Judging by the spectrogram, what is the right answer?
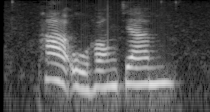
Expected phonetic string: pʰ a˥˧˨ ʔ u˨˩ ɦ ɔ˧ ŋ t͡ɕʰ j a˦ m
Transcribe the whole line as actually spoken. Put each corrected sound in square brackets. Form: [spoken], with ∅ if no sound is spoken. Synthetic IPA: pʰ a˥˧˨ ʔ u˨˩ ɦ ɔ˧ ŋ [t͡ɕ] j a˦ m

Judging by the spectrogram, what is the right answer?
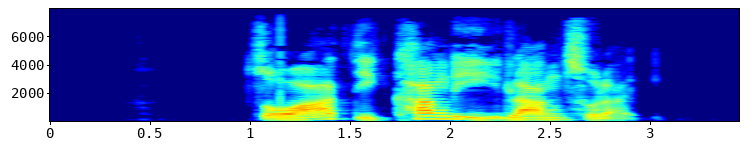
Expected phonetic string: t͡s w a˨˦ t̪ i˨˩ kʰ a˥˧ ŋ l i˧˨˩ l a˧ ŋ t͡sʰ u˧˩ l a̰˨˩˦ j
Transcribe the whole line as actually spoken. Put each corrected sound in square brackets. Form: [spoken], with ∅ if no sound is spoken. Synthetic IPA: t͡s w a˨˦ t̪ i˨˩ kʰ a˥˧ ŋ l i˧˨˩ l a˧ ŋ t͡sʰ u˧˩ l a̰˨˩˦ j

